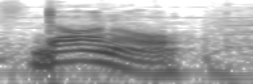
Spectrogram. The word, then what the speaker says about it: Domhnall: As far as the pronunciation of his first name is concerned, so simply say Donald Gleeson.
